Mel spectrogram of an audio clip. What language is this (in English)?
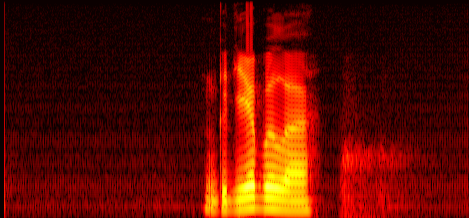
Russian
